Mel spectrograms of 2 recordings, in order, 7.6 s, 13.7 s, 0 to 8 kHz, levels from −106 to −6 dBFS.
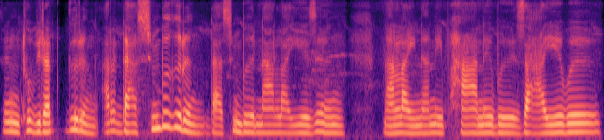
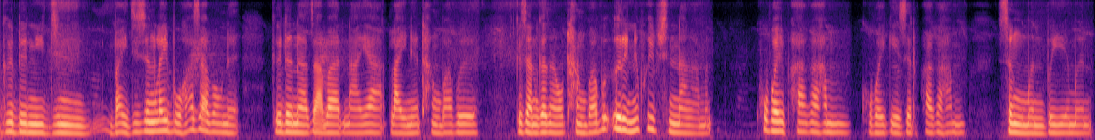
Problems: constant background noise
